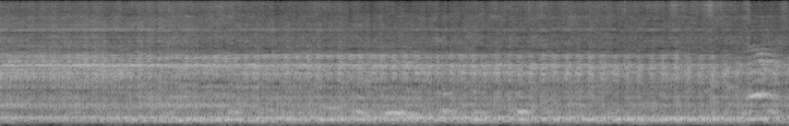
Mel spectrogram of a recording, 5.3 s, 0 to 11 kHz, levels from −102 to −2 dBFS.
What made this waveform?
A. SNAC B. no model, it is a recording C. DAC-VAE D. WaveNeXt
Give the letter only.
D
